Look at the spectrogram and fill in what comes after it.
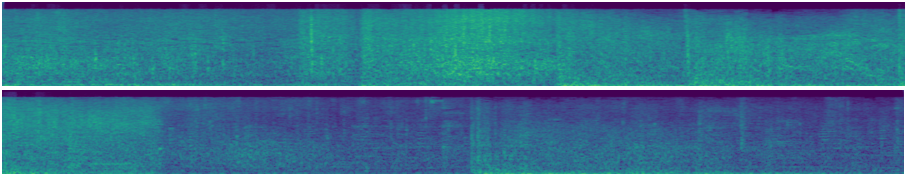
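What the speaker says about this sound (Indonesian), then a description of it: "Letnan Jerman pergi ke parit Prancis untuk memberitahu kalau parit mereka akan dihujani artileri Jerman" German artillery shelling French trenches in the First World War film Joyeux Noël: heavy booming explosions rolling one after another over a rumbling battlefield, loud and close, with a brief lull before another blast.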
